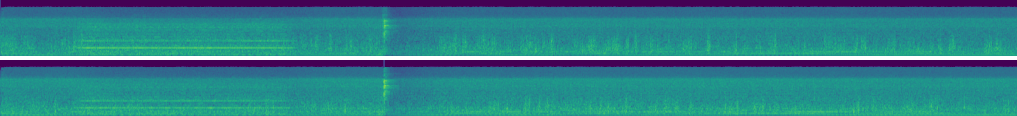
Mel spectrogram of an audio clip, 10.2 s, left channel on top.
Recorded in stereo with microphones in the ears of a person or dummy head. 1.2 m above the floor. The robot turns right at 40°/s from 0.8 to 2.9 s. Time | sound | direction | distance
3.8 | dripping | 5° right (ahead or behind) | ?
